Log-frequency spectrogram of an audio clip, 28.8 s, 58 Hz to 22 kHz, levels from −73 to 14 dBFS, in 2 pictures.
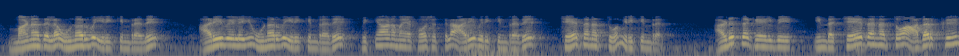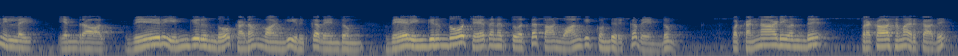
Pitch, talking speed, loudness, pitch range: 155 Hz, 80 wpm, -19 LUFS, 140-185 Hz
